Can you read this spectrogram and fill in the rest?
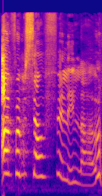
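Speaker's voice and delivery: fake English accent, very high-pitched. Joking about meeting a celebrity, answering in a put-on English accent. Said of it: "put on the, the English out-, a-, accent".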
